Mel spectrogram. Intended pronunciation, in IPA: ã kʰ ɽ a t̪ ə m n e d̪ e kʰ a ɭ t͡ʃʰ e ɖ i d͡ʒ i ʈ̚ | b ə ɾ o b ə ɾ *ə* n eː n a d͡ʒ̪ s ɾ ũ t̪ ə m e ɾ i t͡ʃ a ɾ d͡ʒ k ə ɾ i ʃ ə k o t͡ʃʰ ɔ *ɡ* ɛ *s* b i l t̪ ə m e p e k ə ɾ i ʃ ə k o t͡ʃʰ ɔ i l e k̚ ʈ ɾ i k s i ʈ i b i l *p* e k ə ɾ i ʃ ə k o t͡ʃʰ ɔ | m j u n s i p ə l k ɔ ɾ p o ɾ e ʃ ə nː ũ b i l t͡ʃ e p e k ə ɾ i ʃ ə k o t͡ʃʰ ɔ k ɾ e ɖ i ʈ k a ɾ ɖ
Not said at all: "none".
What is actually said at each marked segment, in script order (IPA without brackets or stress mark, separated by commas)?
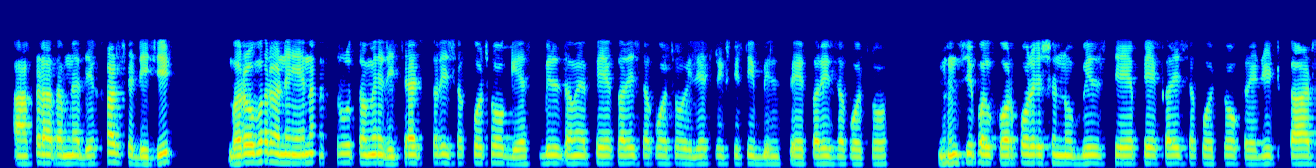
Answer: ə, ɡ, s, p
